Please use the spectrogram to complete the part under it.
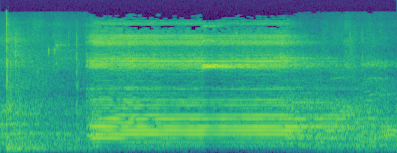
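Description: A referee blows a long whistle.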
